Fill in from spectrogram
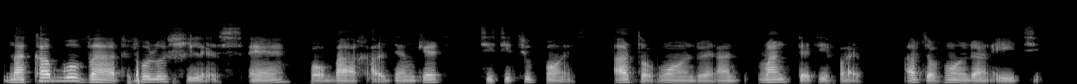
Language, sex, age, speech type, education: Nigerian Pidgin, male, 15-29, spontaneous, tertiary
